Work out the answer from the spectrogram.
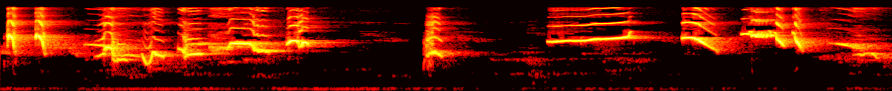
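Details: Oriental magpie-robin showing its learned song material: a fast jumble of chirps, then spaced notes including a pure held whistle and descending slurs, over a faint low hum.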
